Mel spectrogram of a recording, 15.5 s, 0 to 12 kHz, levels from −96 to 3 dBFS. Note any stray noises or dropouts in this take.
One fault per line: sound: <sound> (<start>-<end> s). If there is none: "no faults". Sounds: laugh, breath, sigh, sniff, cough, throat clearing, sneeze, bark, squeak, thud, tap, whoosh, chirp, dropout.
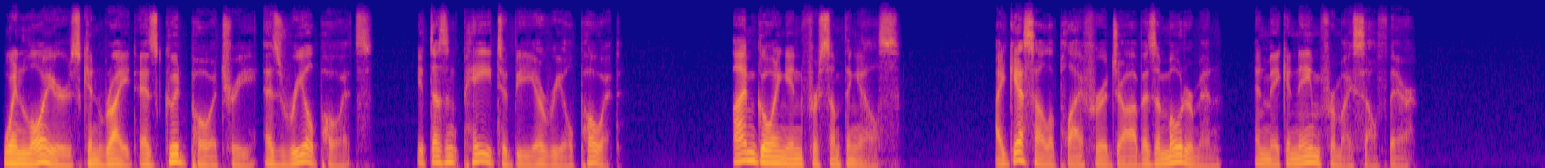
no faults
